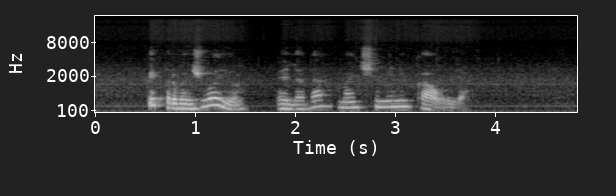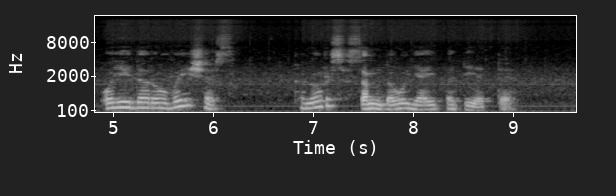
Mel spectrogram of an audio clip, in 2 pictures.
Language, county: Lithuanian, Vilnius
